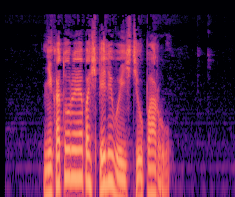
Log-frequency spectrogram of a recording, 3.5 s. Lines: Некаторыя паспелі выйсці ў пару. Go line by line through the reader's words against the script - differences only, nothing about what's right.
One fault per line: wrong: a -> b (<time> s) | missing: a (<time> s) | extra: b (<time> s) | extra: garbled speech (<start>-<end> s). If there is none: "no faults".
no faults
